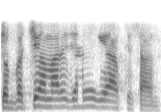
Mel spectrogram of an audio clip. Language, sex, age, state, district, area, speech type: Hindi, female, 60+, Uttar Pradesh, Chandauli, rural, conversation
